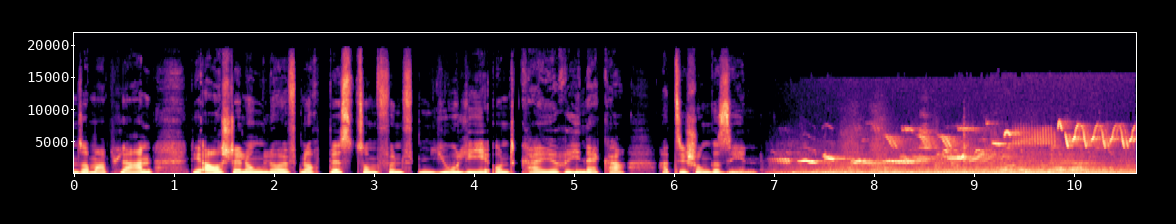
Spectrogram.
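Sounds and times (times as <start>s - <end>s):
speech: 0.0s - 7.6s
several birds chirping and warbling in a hillside garden with apple trees: 7.0s - 10.6s.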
